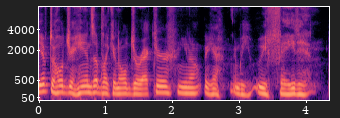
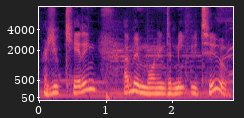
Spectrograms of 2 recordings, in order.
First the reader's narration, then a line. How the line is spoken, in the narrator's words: Greg laughs and says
